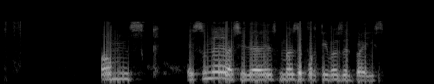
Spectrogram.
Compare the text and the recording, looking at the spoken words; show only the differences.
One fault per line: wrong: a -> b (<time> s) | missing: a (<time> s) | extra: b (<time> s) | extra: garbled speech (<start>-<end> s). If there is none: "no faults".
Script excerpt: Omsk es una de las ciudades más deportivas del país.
no faults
